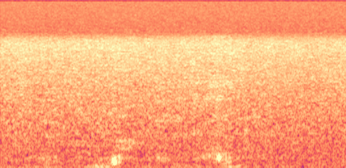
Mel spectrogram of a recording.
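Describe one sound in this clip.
Fingertips lightly tap and click against a phone's casing.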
